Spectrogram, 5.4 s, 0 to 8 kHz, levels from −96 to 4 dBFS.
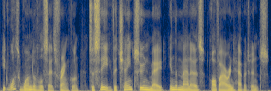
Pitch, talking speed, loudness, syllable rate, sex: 120 Hz, 190 wpm, -18 LUFS, 5.1 syllables/s, male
